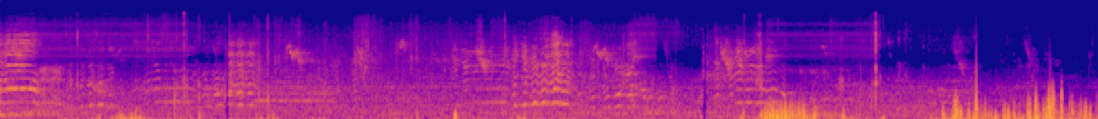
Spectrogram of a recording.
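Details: Goat kids drinking their mother's milk in the morning bleat repeatedly in wavering, nasal cries, with low rustling and knocking throughout.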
